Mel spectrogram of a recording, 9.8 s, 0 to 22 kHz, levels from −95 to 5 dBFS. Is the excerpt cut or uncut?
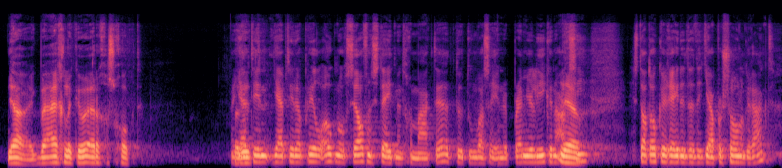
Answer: uncut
